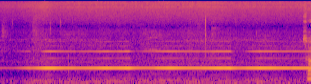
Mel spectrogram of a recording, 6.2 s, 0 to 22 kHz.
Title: wf1000xm3 右耳異音 right strange noise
